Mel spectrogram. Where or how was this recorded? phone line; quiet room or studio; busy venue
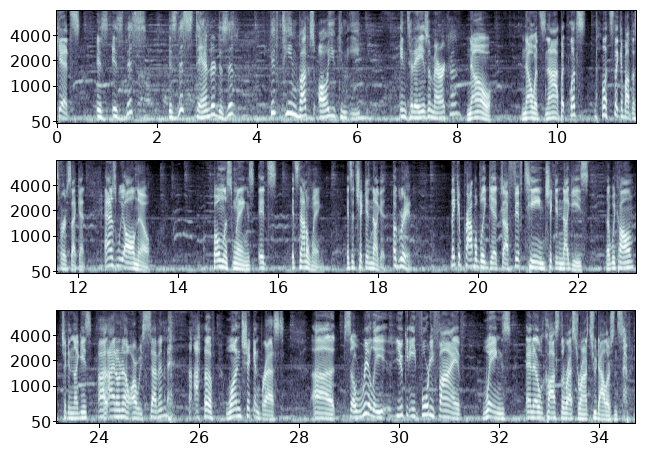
busy venue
